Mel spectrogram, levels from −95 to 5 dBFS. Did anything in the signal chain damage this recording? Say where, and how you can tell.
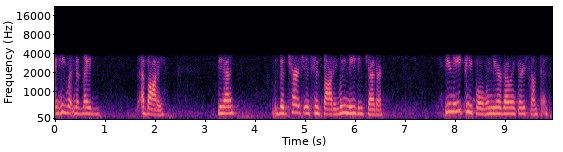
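Yes, tandem speech coding at the codec stage: throughout, nothing above about 3.6 kHz, with rough, muffled warble. This points to three speech codecs re-encoding each other, which is worse than any single codec.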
